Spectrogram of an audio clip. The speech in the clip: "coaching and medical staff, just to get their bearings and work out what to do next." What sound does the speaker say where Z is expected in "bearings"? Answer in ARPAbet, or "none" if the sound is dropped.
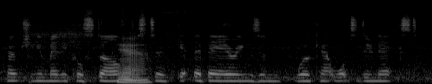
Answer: Z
